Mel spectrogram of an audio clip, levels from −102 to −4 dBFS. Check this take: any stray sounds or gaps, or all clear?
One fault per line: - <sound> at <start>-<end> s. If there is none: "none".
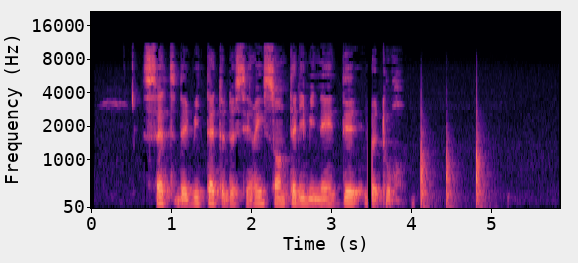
- dropout at 3.4-3.5 s
- thud at 4.1-5.2 s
